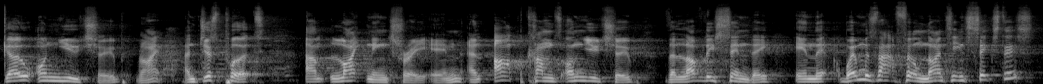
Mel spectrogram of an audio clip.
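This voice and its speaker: Lively older British man, bright voice. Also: on the high side, unhurried. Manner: lively, jokey, rambling. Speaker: show host. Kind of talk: casual chatty interview.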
